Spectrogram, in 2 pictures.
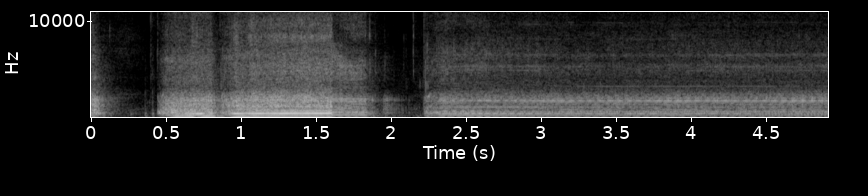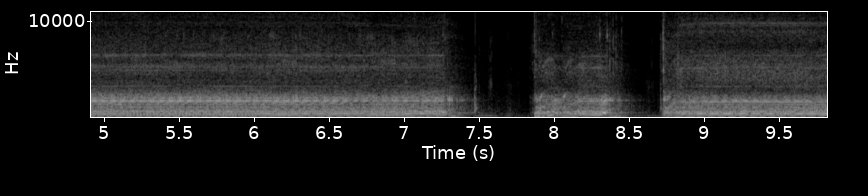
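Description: Ninja personal blender motor running in pulses as the cup is pressed down, blending a thick smoothie of fruit, peanut butter and milk. There is a short burst about a second in, then a long steady run of about five seconds, then two shorter runs near the end.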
